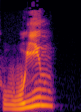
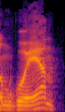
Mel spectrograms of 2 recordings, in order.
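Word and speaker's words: Nguyễn: То, что по-английски это произносится как Win, ну, как бы и хорошо, ну и что? Ну, у нас, в принципе, вроде бы русский язык, а не английский, не вьетнамский. По-русски это произносится Nguyen, ну, просто потому что это так пишется.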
